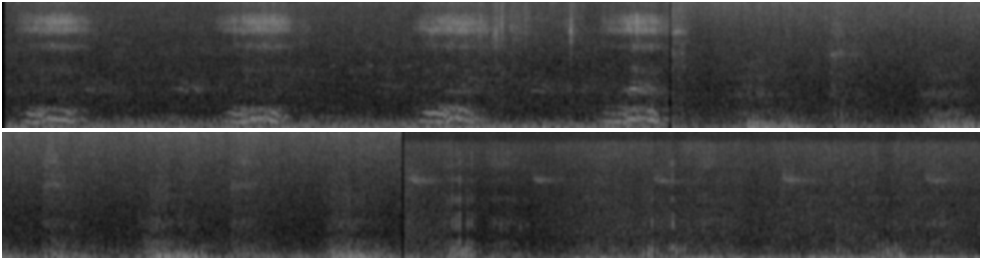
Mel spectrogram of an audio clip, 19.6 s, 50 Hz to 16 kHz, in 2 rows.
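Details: Orange tabby cat sleeping deeply and snoring: low, rumbling snores about every two seconds, about 30 a minute, fading into quieter breathing.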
